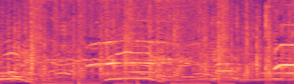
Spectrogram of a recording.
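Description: An audience applauds and cheers steadily for three seconds as a guest is welcomed onto a show, with rising and falling whoops over the clapping and a repeating low thumping rhythm underneath.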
